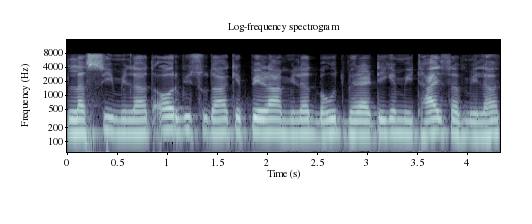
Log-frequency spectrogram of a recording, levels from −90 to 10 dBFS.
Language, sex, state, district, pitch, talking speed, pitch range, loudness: Maithili, male, Bihar, Madhepura, 150 Hz, 195 wpm, 145-155 Hz, -15 LUFS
